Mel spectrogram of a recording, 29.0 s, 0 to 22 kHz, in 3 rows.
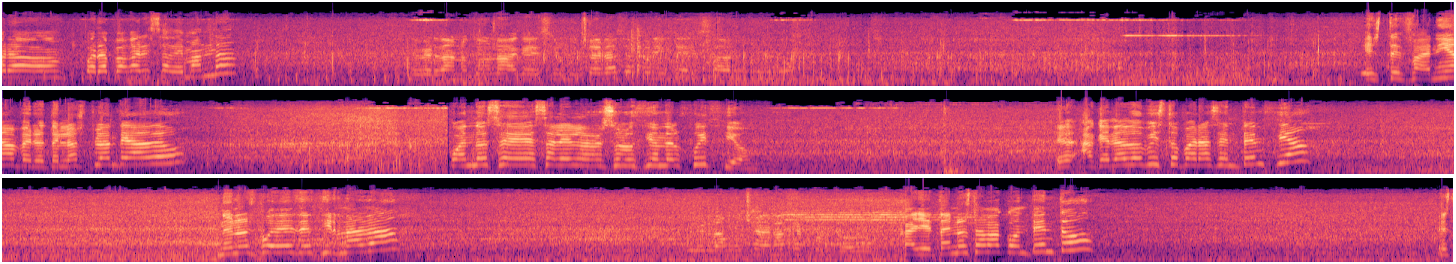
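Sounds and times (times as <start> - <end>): passing vehicles hum: 0.0 - 29.0
street traffic: 0.0 - 29.0
dull low thump: 15.9 - 16.3.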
